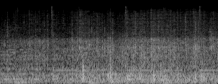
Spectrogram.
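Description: Hollow plastic ball-pit balls jostling and rubbing against each other and against the camera: a dense rustling clatter made of many small clicks.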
